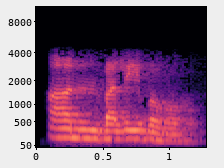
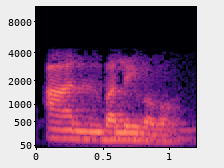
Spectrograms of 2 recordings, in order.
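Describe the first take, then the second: Both takes have the same delivery.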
